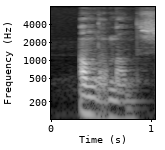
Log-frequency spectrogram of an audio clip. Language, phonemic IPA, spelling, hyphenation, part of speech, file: Dutch, /ˈɑn.dərˌmɑns/, andermans, an‧der‧mans, pronoun, Nl-andermans.ogg
- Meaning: someone else's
